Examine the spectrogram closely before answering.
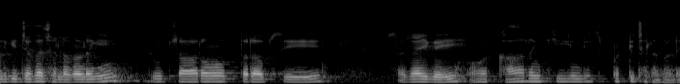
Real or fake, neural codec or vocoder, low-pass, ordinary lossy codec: real; none; none; none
